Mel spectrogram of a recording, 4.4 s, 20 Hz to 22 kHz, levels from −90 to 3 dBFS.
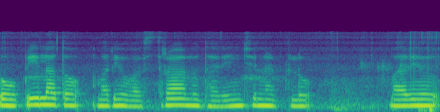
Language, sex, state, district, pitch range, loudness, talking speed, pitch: Telugu, female, Andhra Pradesh, Krishna, 180-195 Hz, -15 LUFS, 55 wpm, 185 Hz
